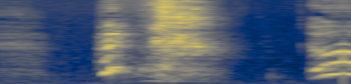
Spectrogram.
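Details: A sharp inward gasp, then one loud, forceful sneeze, followed by the start of another, in an acted sneezing fit attributed to allergies.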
